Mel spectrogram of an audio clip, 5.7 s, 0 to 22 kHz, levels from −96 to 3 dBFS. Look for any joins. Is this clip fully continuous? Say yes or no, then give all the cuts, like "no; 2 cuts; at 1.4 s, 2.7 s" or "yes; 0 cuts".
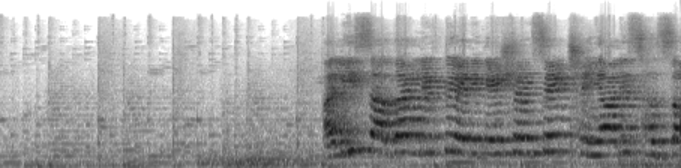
no; 1 cut; at 2.2 s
